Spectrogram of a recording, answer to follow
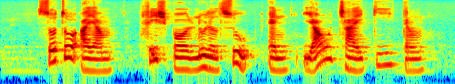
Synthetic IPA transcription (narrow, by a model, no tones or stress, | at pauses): sotoʔajãm | fiʃbɔlnudəlsup̚ | ɛ̃njawt͡ʃajkitãŋ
